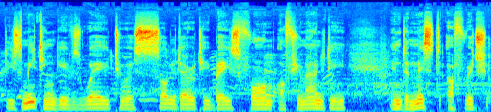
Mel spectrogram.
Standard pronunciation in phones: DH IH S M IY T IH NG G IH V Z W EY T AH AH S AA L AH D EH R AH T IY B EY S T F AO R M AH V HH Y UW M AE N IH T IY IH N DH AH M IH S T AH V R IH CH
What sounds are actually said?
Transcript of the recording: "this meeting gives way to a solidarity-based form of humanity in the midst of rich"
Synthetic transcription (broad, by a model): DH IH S M IY T IH NG G IH V Z W EY T AH AH S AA L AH D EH R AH T IY B EY S T F AO R M AH V HH Y UW M AE N IH T IY IH N DH AH M IH S T AH V R IH CH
